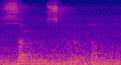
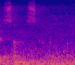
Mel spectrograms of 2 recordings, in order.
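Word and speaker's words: संस्कृतम्: You can say Sanskritam. Because the sa which is coming immediately after Anuswara is a dental sa. If you make the Anuswara na also, Sanskritam, there is no harm.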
